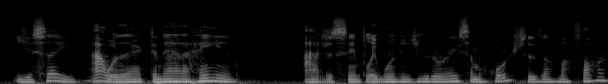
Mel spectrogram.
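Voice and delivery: put-on cowboy character voice, creepy. Improvising as a cowboy asking someone to raise horses, in a creepy cowboy voice. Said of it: "You went from cowboy to pedophile".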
